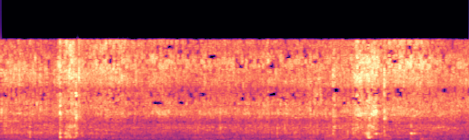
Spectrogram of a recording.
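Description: Bitter gourd and onion slices sizzling in oil and masala as they are sautéed in a pressure cooker. A steel spoon stirs them, scraping the pot with a louder stroke about half a second in and again near the end.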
